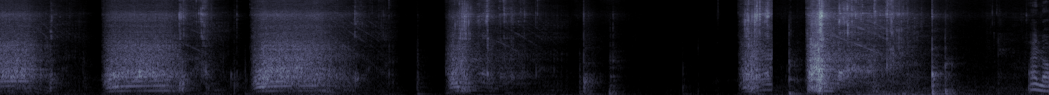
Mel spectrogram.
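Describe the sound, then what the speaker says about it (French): An immersion blender mixes lemon cream with butter for a lemon meringue tart, whirring in several short bursts with silent pauses between, close by. "on va mixer le tout avec le mixeur plongeant pour avoir une crème bien lisse"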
